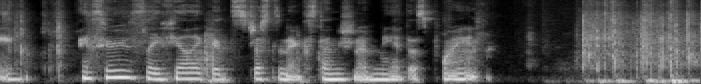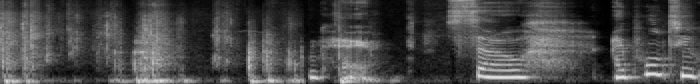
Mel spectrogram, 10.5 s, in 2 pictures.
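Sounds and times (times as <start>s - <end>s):
speech: 0.0s - 3.8s, 7.6s - 10.4s
shuffling a Tarot Vintage card deck: 4.0s - 7.6s.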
